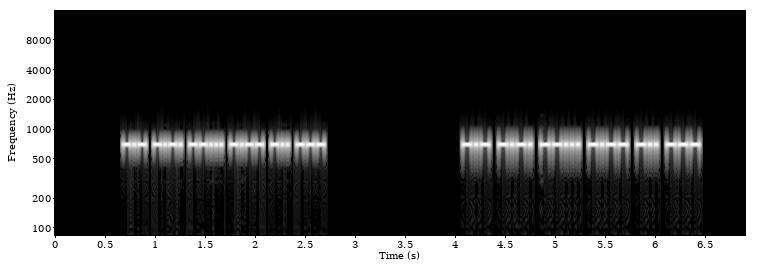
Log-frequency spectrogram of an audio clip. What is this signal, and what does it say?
Morse code, heard as a keyed tone, about 52 wpm, 700 Hz. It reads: KC7YDO KC7YDO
